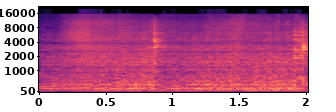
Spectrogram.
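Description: An egg omelet with minced pork and pickled mustard sizzles steadily in a pan just after flipping, a constant close frying hiss with a couple of small spatula taps.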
